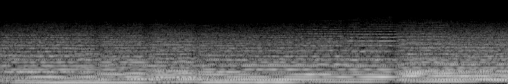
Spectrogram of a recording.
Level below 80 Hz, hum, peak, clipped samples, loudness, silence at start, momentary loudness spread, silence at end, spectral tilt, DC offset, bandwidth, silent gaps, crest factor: -38 dBFS; none; -6 dBFS; under 0.1%; -20 LUFS; 0 s; 3 LU; 0 s; -7.5 dB/octave; under 0.1%; 8.6 kHz; none; 12 dB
